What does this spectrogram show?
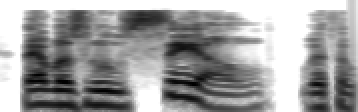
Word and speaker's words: Lucille: And the only other one that's actually kind of strange, other than Pamela with a Y, is Lucille, because it looks like Lucycle. So it's Lucycle, but it's Lucille.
